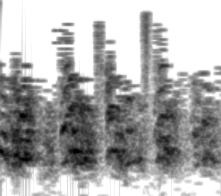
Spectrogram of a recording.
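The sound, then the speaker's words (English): Barking of an Eskimo sled lead dog: a run of about five loud, rough barks and yelps in quick rhythm, each with a howling, whining edge, with no talk over them. “The Wonder Dog King, swiftest and strongest of Eskimo lead dogs, blazes the trail through storm and snow for Sergeant Preston”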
